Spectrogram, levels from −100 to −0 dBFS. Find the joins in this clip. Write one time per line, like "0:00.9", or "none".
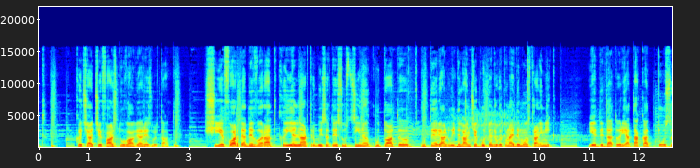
none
